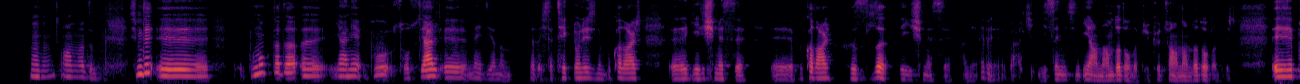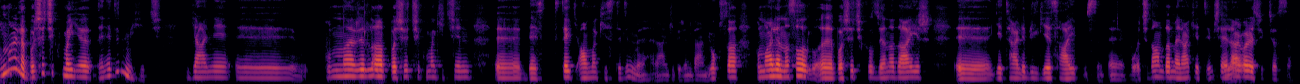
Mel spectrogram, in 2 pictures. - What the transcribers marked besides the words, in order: other background noise; tapping
- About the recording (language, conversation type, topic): Turkish, advice, Belirsizlik ve hızlı teknolojik ya da sosyal değişimler karşısında nasıl daha güçlü ve uyumlu kalabilirim?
